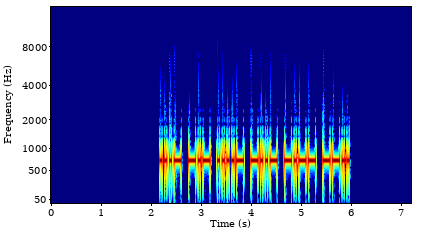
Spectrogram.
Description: Morse code, heard as a keyed tone, about 25 wpm, 700 Hz. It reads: VK4XYZ
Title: DXCC-100 Call Signs - 6 Characters - Repeated 3x - 25wpm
